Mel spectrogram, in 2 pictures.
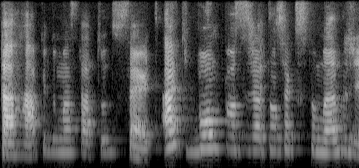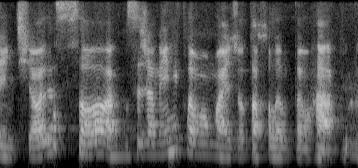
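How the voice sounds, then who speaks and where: Fairly quick, nearly pause-free speech in a bright, sharp tone, with lively intonation and big swings in loudness. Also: man, high pitch for a man. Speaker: health sciences lecturer. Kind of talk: online lecture. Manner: hesitant fillers.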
